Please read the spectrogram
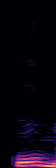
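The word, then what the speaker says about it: comb: कोम it properly. इसको कोम नहीं बोलना क्योंकि बी साइलेंट होता है।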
